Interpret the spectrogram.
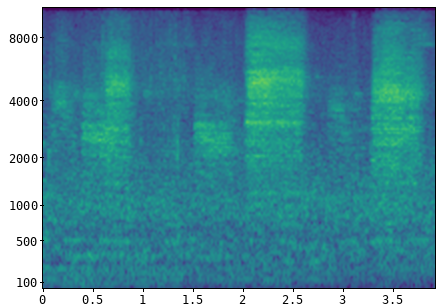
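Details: European starling, also called common starling, uttering loud grating screeches: softer rasps first, then two strong, hoarse bursts about a second apart.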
